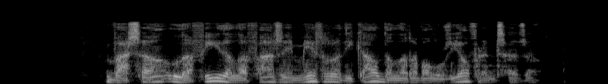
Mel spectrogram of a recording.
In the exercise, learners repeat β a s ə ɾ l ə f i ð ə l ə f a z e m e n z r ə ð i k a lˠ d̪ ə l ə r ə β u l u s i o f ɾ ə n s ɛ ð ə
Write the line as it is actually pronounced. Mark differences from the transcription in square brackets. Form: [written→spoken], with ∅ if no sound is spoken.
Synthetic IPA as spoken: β a s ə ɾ l ə f i ð ə l ə f a z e m e [n→∅] z r ə ð i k a lˠ d̪ ə l ə r ə β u l u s i o f ɾ ə n s ɛ [ð→z] ə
